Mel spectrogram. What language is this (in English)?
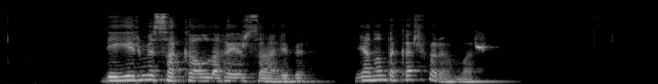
Turkish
